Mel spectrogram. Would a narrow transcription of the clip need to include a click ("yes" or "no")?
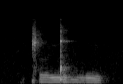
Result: yes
